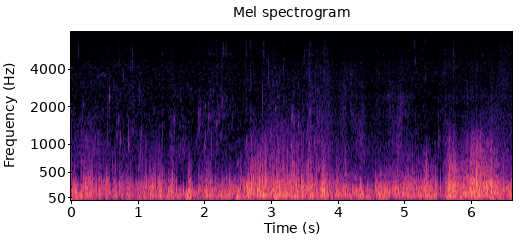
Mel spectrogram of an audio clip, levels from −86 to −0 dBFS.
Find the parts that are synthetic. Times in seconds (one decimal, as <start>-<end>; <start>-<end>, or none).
3.8-5.1; 5.6-6.6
